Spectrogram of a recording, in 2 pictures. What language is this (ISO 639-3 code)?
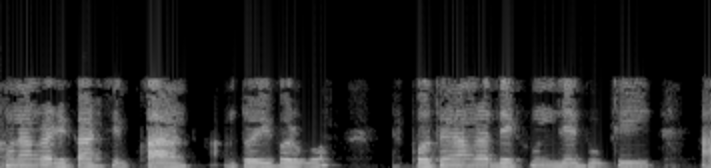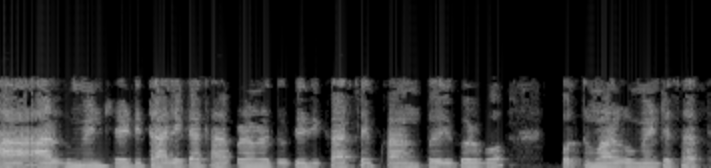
ben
